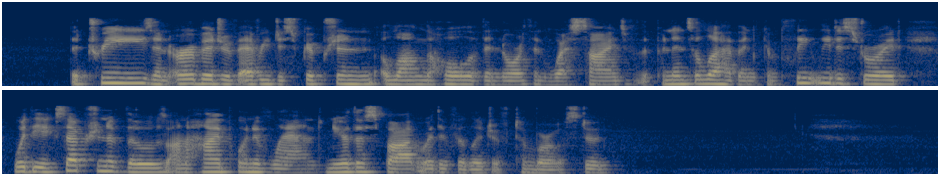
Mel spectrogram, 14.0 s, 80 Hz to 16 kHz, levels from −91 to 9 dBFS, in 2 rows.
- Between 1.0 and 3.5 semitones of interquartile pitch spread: Yes, narrow, 2.6 semitones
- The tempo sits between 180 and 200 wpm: Yes, average, 185 wpm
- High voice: No, medium, 175 Hz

